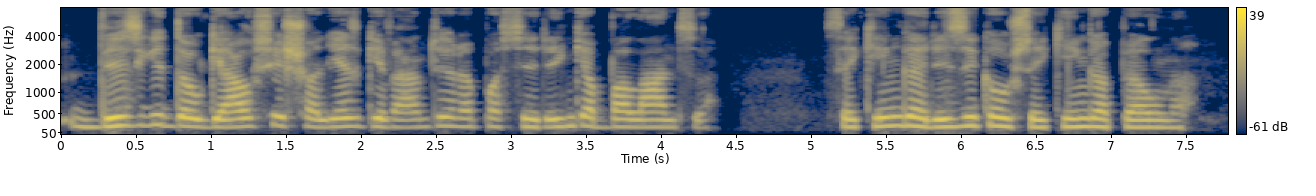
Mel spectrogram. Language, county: Lithuanian, Kaunas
